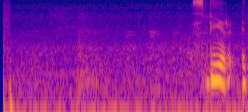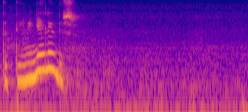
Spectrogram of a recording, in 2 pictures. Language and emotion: Russian, positive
